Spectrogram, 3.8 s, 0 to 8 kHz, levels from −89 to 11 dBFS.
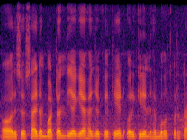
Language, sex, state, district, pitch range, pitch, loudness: Hindi, male, Jharkhand, Palamu, 120-130 Hz, 125 Hz, -16 LUFS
